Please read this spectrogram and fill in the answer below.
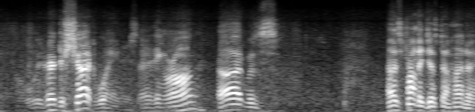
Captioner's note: none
